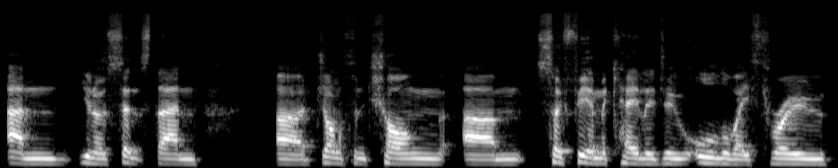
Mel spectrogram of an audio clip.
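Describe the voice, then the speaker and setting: A game publisher and audio drama creator chats casually as an interview guest, speaking a little slowly in a medium-pitched, steady, fairly bright voice. He's earnest and polite, though hesitant, often correcting himself.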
